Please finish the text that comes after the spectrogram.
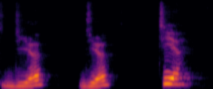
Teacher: instead of do, we just drop the O and merge it with the Y. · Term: reduction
